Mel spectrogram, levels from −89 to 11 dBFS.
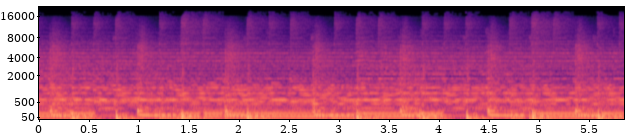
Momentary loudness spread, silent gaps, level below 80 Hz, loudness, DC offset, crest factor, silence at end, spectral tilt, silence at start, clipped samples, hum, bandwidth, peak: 2 LU; none; -20 dBFS; -16 LUFS; under 0.1%; 14 dB; 0 s; -6 dB/octave; 0 s; under 0.1%; none; 17.5 kHz; 0 dBFS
